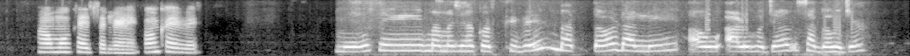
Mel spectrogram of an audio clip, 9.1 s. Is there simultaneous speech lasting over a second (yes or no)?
no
